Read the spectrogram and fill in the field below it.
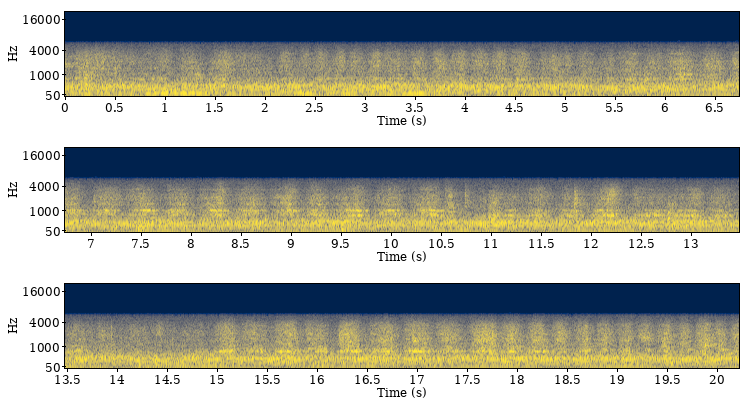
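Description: A paper towel rubs briskly along a freshly waxed bowstring, giving a steady, close, dry swishing friction that runs without a break for about twenty seconds, with no voices.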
